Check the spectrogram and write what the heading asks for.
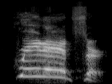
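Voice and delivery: high, loud shouted cheer; yell. Retold or imitated. Audience member backing a contestant's answer, high yell. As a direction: yell your approval from the audience. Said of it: "And I yell".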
